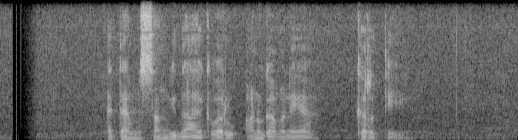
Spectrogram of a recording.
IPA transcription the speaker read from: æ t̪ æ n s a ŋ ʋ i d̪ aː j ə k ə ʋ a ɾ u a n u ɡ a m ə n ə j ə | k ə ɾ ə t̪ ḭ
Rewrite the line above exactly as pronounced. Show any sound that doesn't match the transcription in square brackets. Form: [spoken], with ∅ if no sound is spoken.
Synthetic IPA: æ t̪ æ [m] s a ŋ ʋ i d̪ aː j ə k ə ʋ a ɾ u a n u ɡ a m ə n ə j ə | k ə ɾ ə t̪ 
